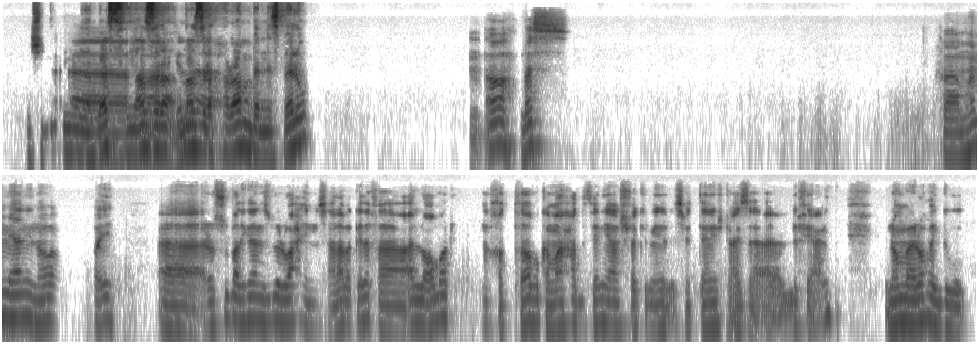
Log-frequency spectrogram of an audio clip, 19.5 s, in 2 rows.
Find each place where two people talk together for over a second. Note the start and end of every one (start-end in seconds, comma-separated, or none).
0.7-2.2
